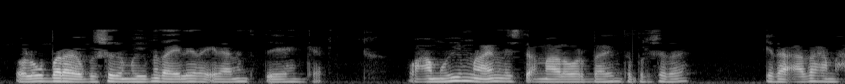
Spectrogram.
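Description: From start to finish, the speech is bandlimited, with nothing above 5 kHz. It sounds watery and swirly, with smeared consonants. This is likely heavy MP3 compression, fitting a bitrate near 16 kbps.

At 6.32 s, just after "istacmalo warbahinta", a block of digital silence cuts in. For about 5.3 ms the output drops to silence, which fits a missed 256-sample buffer. It is heard as a tick or dip.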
